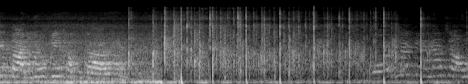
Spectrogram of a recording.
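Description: Applause for a grandfather at a village gathering about building a cowshed, a crowd clapping with sharp scattered hand claps that thin into separate loud claps, with voices underneath.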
